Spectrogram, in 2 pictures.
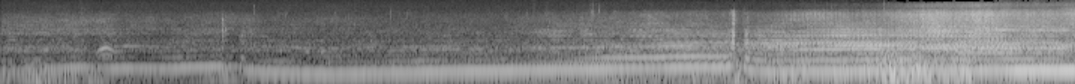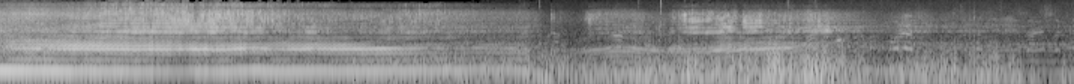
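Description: Rally car engine accelerating hard on a gravel stage, rising in pitch with two gear changes, growing louder as the car approaches and loudest as it passes. The note cuts off abruptly about three-quarters of the way through and a different, uneven engine sound follows near the end.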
